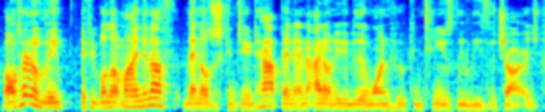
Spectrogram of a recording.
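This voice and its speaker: A man's voice: mid-range voice, very fast, bright, forceful tone. A man hosting a casual, unscripted hobby news recap, talkative and rambling, often rephrasing and qualifying what he says. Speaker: host of a board game review channel.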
